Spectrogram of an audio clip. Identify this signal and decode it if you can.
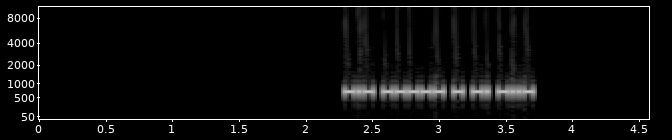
Morse code, heard as a keyed tone, about 51 wpm, 700 Hz. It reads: K0TNX
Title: USA Call Signs - 5 Characters - Repeated 3x - 50wpm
